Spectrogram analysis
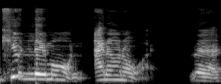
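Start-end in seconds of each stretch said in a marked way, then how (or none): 0.0-0.9 French-accented put-on delivery. Greeting a cute lemon held up on camera: french accent. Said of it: "I want to say it with a French accent".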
